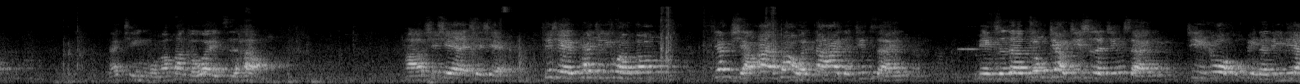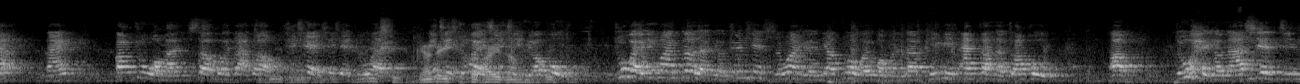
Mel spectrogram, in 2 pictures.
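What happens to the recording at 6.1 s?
Nothing goes wrong at 6.1 s; the audio plays through that moment intact, with no dropout, click or other disturbance.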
